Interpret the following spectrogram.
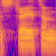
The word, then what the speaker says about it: Statham: He's also from the UK, and he loves the way Jason, was it Statham? Is that how you pronounce his name? Mm-hmm. Loves the way Jason Statham does his American accent because his American accent is just his British accent, but deeper.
